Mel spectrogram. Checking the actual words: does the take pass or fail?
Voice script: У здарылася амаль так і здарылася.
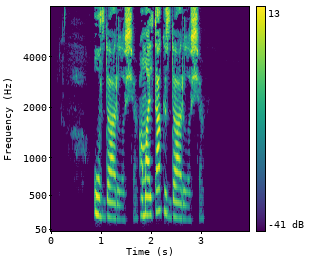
pass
